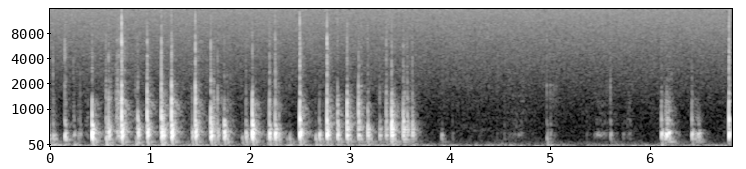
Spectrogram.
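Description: Fingertips and short nails tap a large, hollow guitar hard case standing upright, covered in black leatherette (tolex) and vinyl stickers. A quick, fast run of short, dry, hollow knocks with a mid-low body lasts about three and a half seconds. It gives way to a few sparse, softer taps before one last sharp hit at the end.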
